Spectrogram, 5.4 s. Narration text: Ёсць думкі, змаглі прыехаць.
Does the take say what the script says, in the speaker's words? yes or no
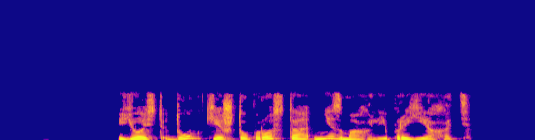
no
